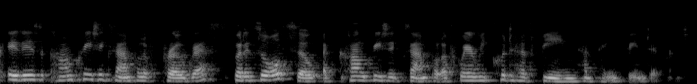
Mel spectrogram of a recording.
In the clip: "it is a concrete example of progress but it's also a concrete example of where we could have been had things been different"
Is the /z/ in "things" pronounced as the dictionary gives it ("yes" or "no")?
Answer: yes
